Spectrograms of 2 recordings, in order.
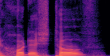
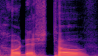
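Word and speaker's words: Chodesh Tov: So, I want to say heshtov to all our listeners. Heshtove, which is spelled c h o d e s h. Hesh which means month and to which means good.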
